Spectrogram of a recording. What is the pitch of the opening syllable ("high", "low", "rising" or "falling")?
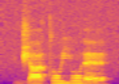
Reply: low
